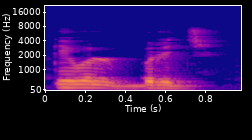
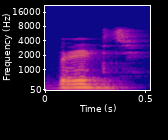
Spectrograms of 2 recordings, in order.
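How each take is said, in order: First: ब्रिज read simply as "brij" with a silent D; correct reading. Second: ब्रिज with the D sounded, "brid-j"; wrong reading shown. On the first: Teacher gives pupils the right reading, a simple ब्रिज. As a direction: keep it short, ब्रिज with no D. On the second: Teacher shows the misreading to pupils, ब्रिज with a sounded D. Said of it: "ऐसा नहीं बोलना है". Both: Shown as a demonstration.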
